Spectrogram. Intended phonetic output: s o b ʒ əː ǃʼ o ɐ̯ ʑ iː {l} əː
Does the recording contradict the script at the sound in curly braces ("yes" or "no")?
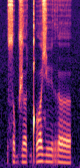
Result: yes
